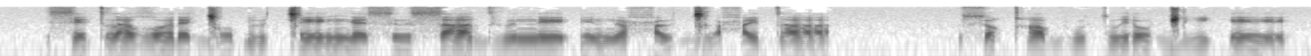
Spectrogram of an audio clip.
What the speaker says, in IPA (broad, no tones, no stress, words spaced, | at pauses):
setlaʁʷʌ ɾɛɡ͡ǀoɓɯ ǀe ŋɛsɯ sa dʱɯne ʔenɯħɯ ɡ͡ǀɯħeta | suqʰabʱutʷi ɾoɡ͡ǁi ʔe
